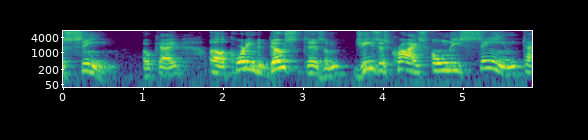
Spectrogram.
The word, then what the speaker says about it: Docetism: let's talk about it docetism actually is the pronunciation doctism early christian heresy that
